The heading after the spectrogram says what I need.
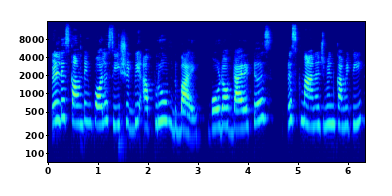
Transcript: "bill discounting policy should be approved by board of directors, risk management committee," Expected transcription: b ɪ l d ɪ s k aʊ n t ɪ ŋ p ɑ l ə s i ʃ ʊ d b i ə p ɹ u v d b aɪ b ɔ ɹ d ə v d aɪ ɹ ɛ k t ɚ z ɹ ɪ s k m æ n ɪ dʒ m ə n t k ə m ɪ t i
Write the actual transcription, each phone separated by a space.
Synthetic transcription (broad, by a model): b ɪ l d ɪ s k aʊ n t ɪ ŋ p ɑ l ə s i ʃ ʊ d b i ə p ɹ u v d b aɪ b ɔ ɹ d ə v d aɪ ɹ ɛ k t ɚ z ɹ ɪ s k m æ n ɪ dʒ m ə n t k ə m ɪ t i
